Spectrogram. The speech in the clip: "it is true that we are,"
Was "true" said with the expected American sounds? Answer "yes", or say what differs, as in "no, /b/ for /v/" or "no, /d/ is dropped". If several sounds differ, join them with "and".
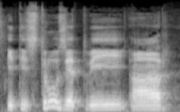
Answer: yes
